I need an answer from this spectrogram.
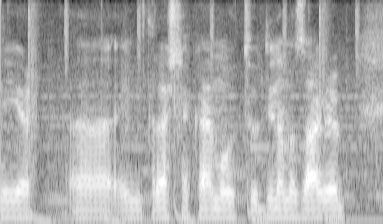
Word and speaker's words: Trešnjevka: It's called Trešnjevka. I think it's tough to pronounce. It's called what? Sorry. Trešnjevka. Right. Okay. Try to say. Chereshnika.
